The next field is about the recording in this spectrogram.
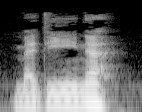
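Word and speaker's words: مدينة: I actually pronounced the ta marbota as a ha. Medina, Khadija. Now if I stop on the ta marbota, it's actually pronounced as a ha in both cases.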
